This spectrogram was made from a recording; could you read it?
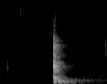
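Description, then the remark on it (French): A single solid knock on the wooden door of a castle, a fairly loud thud with a short resonant decay, followed by near silence. “Et il arrive pour frapper à la porte.”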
